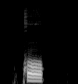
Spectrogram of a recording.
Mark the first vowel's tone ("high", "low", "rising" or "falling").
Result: low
